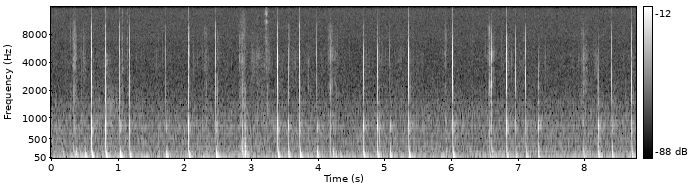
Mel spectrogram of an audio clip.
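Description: Stylus tip tapping on a tablet's glass screen while handwriting Japanese characters: irregular sharp clicks, a few a second, sometimes in quick clusters, with short pauses between strokes.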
